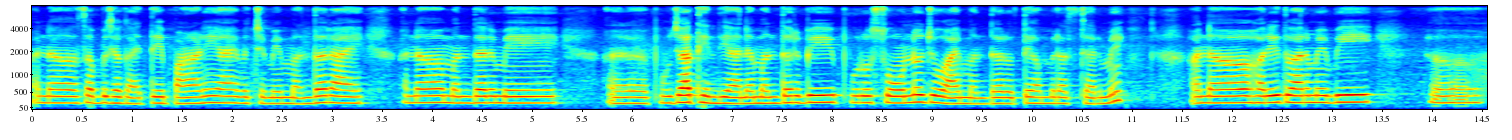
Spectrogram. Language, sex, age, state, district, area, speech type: Sindhi, female, 30-45, Gujarat, Surat, urban, spontaneous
